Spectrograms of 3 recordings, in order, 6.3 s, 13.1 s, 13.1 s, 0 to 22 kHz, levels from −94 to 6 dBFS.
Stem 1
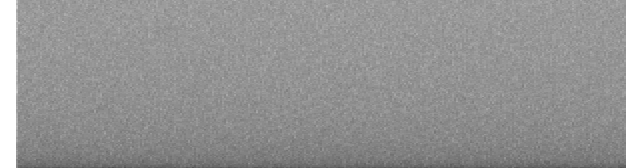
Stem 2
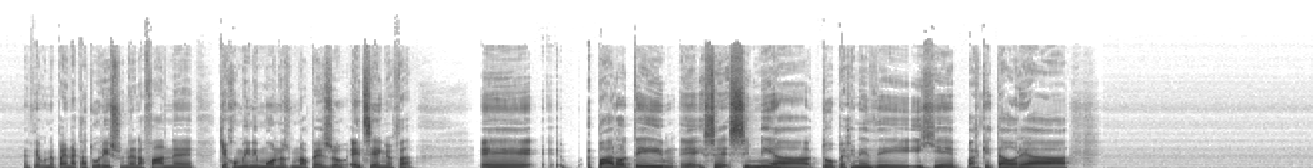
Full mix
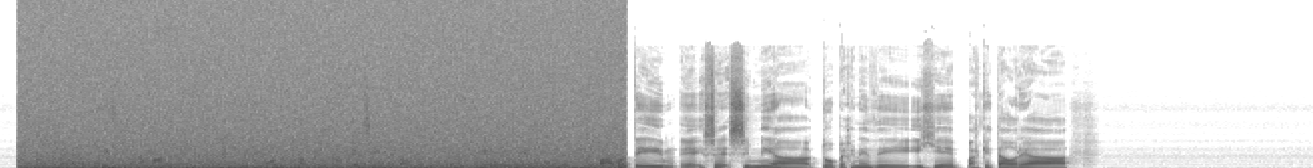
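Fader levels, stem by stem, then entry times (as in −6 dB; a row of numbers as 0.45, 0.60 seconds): +1.0, −14.0 decibels; 0.00, 0.00 seconds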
